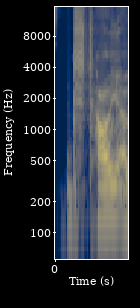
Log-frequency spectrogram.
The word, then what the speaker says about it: Thalia: a little bit um Thalia a no actually per Walker says Thalia because it's th t h a l i a growing up I always say Talia I I thought the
